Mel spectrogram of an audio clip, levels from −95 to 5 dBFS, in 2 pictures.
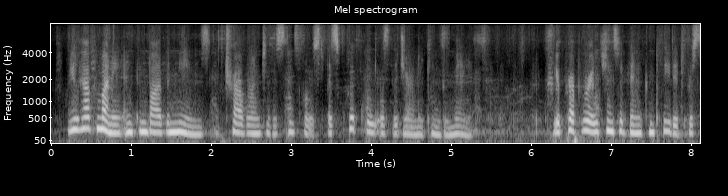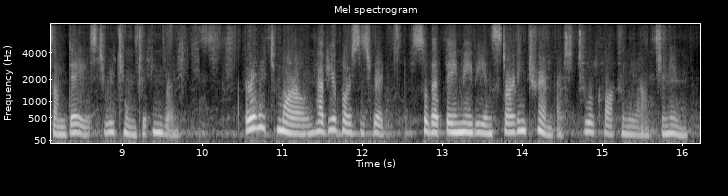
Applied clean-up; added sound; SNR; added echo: neural separator model SepFormer DNS4.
